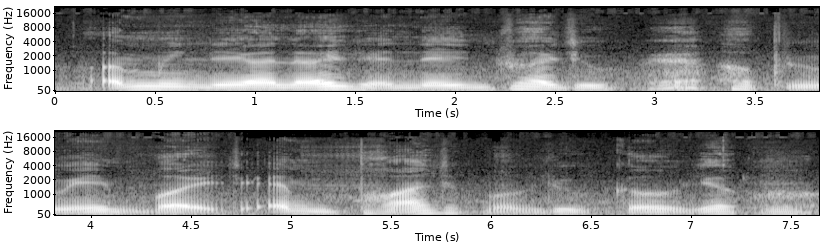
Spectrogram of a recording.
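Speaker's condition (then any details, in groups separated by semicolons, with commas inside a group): Cerebral palsy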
